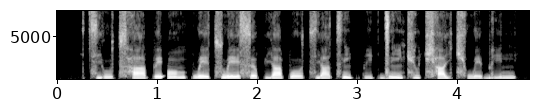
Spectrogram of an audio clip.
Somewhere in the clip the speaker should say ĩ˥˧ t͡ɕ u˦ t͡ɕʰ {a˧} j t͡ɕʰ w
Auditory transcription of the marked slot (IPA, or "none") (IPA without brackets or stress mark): a˧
